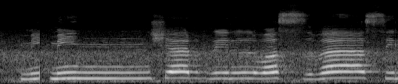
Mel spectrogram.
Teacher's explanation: من شر الوسواس، من پہ غنہ کریں گے، را کے نیچے زیر ہے تو ہم را کو باریک پڑھیں گے، موٹا نہیں پڑھیں گے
